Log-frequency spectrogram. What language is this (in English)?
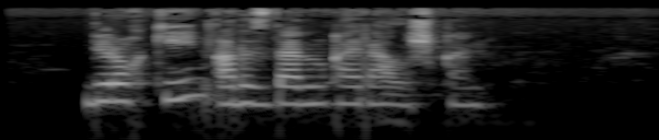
Kyrgyz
